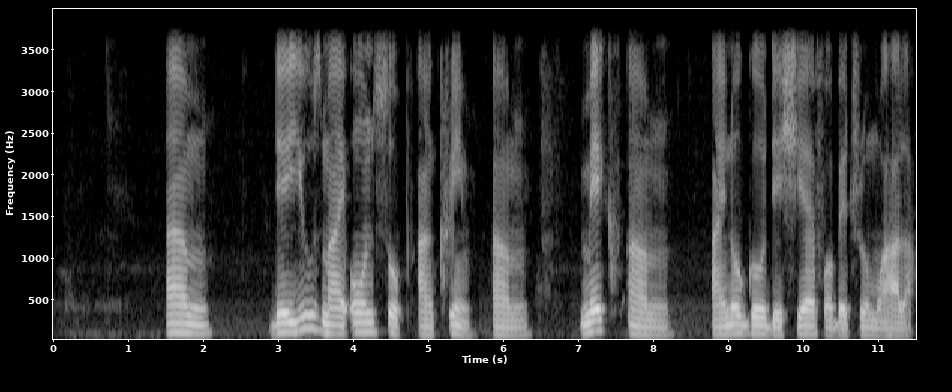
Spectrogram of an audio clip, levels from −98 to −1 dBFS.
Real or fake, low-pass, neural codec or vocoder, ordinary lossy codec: real; 3.6 kHz; none; none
